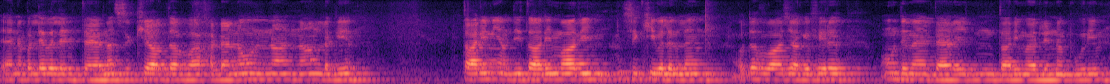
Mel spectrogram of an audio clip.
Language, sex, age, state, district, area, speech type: Dogri, male, 18-30, Jammu and Kashmir, Reasi, rural, spontaneous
